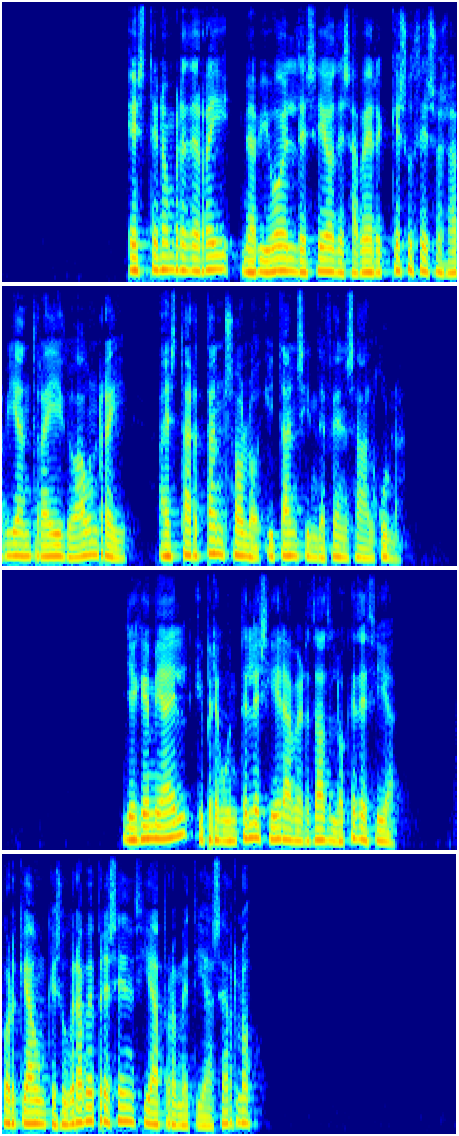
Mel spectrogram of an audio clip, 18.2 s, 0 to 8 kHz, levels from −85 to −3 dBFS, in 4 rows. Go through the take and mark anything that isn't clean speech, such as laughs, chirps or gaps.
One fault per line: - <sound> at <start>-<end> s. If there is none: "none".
none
